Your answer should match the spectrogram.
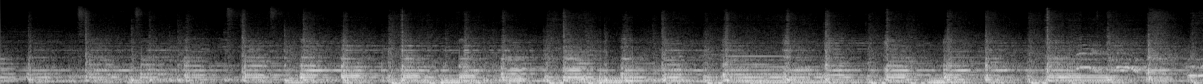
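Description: Live band playing an up-tempo number on electric guitar and drum kit, with a steady drum beat under sustained melodic notes.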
